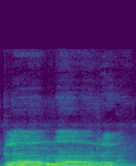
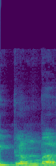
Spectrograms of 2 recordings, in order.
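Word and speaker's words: plumber: प्लम्बर होता, प्लम्बर को बुलाओ, प्लम्बर को बुलाओ, प्लम्बर होता, ना कि प्लम्बर नहीं, प्लम्बर नहीं, प्लमर होता, प्लमर, B साइलेंट होती।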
